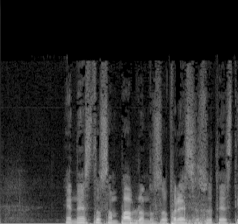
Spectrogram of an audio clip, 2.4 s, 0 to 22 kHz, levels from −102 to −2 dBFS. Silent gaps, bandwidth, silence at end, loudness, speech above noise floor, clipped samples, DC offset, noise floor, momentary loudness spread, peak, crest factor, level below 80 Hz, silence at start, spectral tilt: none; 16.5 kHz; 0 s; -31 LUFS; 30 dB; under 0.1%; 1%; -59 dBFS; 5 LU; -12 dBFS; 20 dB; -42 dBFS; 0.65 s; -5.5 dB/octave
